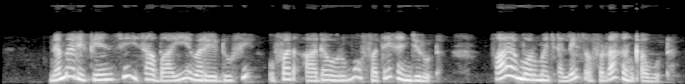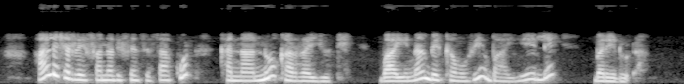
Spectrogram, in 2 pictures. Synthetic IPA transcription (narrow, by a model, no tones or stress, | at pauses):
nɐmɐɾɪfeːnsiɪsaːbaːjʔe̞ːbɐɾe̞ːd̪uːfɪ | ʊfːɐt̪ɐ̥ʔaːd̪aːɔɾɔmoːʊfːɐt̪eːkɐnd͡ʒɪɾʊᶑɐ̥ | faːlɐmɔɾmɐt͡ʃʼɐlːeːsːɐɔfɪrːaːkɐŋkʼɐbʊᶑɐ̥ | haːlːɪʃɪrːeːfːɐnːɐɾɪfɛnsɐɪsaːkʊŋ | kʰɐnːaːnːo̞ːkɐrːɐjːuːt̪ɪ̥ | baːjʔeːnːaːnbeːkːɐmuːfɪbaːjʔːeːlːeː | bɐɾe̞ːd̪uːᶑɐ̥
